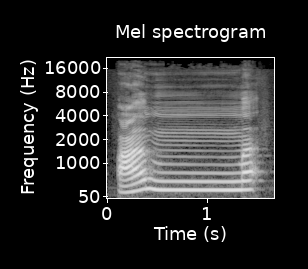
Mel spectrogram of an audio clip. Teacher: Mim nun bertasydid, maka dibaca dengung 2 sampai 3 harokat.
